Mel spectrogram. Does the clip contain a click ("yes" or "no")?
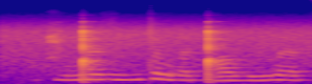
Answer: yes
